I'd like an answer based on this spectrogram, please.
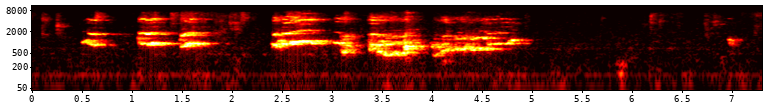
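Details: Westie puppies aged 47 days, back inside after an outdoor break, give a quick run of about eight short, bright yips and whimpers over four seconds, some bunched together, then fall quiet apart from a couple of soft squeaks.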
